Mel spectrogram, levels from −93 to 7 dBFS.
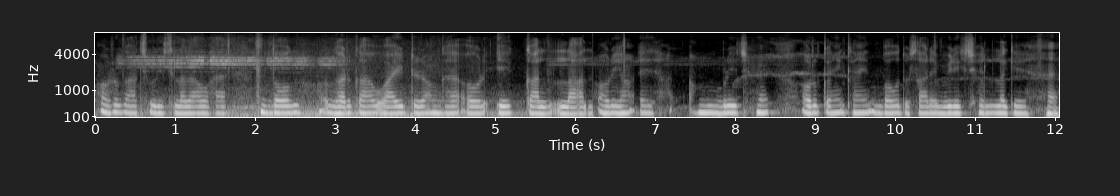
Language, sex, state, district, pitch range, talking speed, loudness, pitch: Maithili, female, Bihar, Madhepura, 185-195 Hz, 160 wpm, -20 LUFS, 190 Hz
